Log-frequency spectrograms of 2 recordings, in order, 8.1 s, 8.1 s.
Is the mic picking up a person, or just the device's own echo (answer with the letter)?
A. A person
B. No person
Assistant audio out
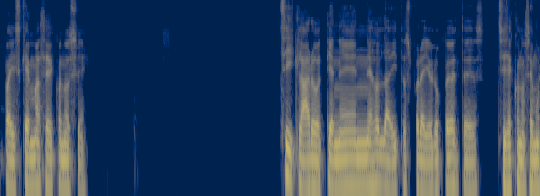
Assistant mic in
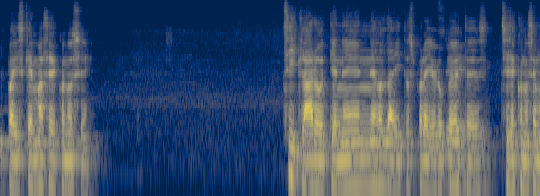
A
